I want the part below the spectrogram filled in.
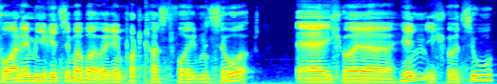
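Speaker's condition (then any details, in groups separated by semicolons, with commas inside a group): Cleft palate; has a cold at recording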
